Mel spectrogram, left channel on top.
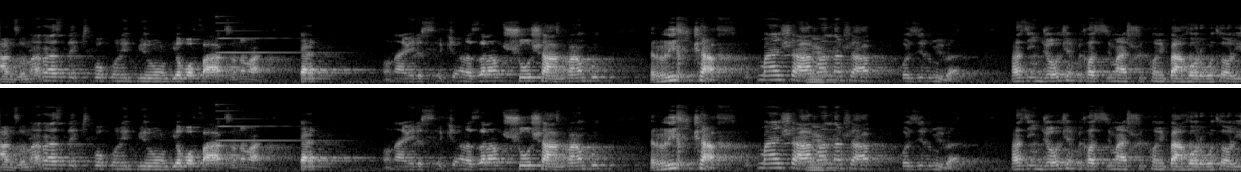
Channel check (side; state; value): both; identical; correlation 1.00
